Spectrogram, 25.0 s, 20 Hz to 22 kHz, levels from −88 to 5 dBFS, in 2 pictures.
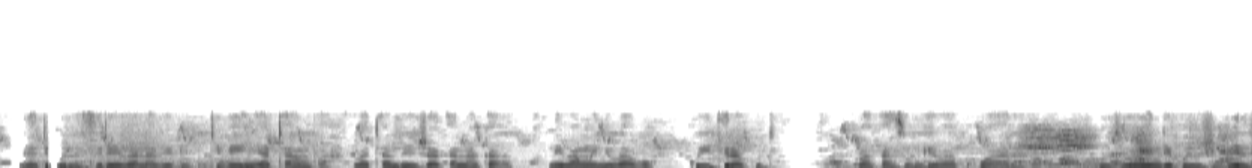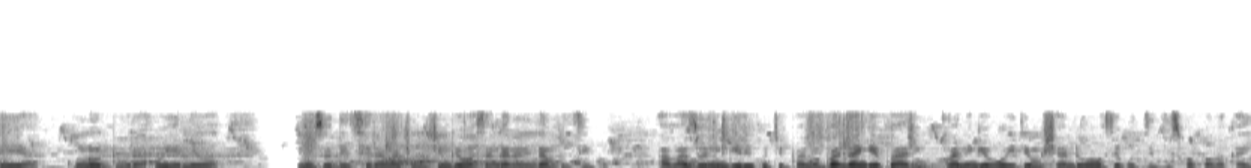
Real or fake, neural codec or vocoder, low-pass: real; none; 7.2 kHz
